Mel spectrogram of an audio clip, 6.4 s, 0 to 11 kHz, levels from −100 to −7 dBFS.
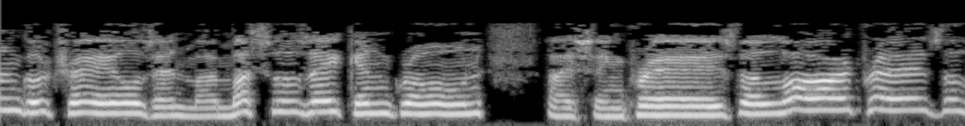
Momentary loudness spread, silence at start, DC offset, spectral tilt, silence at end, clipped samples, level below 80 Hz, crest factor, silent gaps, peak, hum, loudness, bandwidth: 9 LU; 0 s; under 0.1%; -7 dB/octave; 0 s; under 0.1%; -68 dBFS; 14 dB; none; -8 dBFS; none; -22 LUFS; 6.4 kHz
